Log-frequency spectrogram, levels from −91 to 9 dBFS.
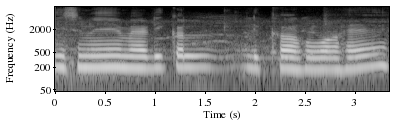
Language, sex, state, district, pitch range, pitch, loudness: Hindi, male, Uttar Pradesh, Shamli, 185-200 Hz, 195 Hz, -15 LUFS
